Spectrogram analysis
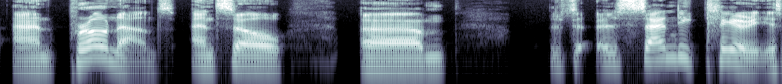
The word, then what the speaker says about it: Sandy Cleary: And so, um, Sandy clearly is pronounced like sand, something that is coarse and rough and irritating and gets everywhere.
